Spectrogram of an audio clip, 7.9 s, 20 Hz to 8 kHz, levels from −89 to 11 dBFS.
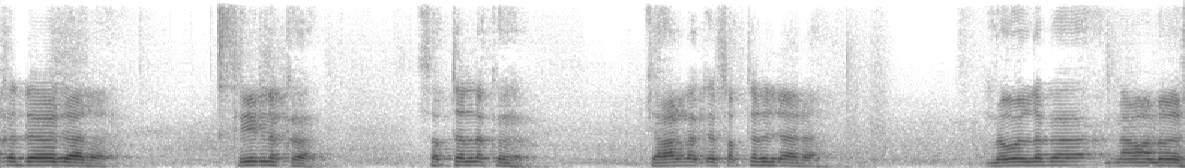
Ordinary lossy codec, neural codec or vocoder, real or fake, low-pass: none; codec, 16 kHz, 1 kbps, X-Codec, HuBERT features, trained on balanced general audio; fake; none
